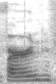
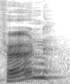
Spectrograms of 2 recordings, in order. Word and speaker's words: Fern: Burn with a V or Vern with a F?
